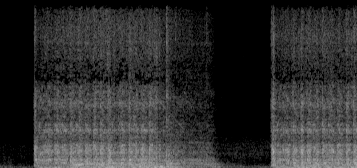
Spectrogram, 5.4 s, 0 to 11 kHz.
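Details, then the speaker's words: V8 on first start attempt: catches and runs lumpy and uneven, then dies; misfire because plug wires for cylinders five and six were swapped. "that was ugly i might have a plug wire on in the wrong order let me look all right so yeah i had five and six switched"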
